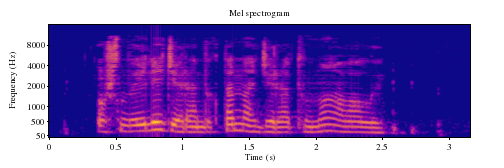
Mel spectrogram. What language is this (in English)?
Kyrgyz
